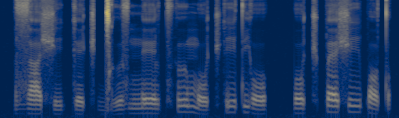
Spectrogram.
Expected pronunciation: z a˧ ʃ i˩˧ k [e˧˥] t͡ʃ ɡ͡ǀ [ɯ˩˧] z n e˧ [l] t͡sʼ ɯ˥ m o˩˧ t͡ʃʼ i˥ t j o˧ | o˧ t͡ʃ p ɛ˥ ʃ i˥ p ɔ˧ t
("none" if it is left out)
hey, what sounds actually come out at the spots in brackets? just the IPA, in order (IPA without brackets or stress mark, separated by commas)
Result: e˩˧, ɯ˩˧, l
